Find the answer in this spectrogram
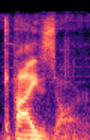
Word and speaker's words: Caesar: than the fact that they try and call him Kaisar. Yeah. They're like, "Oh, well, that's the original Latin pronunciation and not the anglicized."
